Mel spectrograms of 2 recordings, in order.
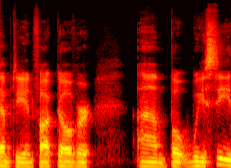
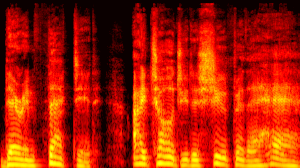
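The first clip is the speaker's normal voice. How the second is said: put-on cool, nonchalant cool-girl voice; 3 semitones higher than usual. Retelling a cosplayer dressed as Jill Valentine delivering a game line; Jill Valentine cool-girl voice. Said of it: "she does her very best cool girl impression".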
